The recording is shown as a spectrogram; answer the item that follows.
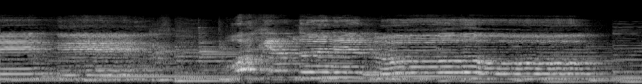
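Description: A man singing a song in long held notes, with a rising slide in pitch midway, to his own acoustic guitar accompaniment.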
